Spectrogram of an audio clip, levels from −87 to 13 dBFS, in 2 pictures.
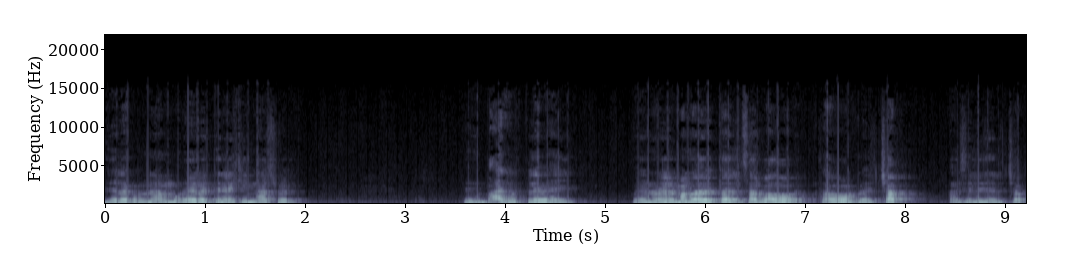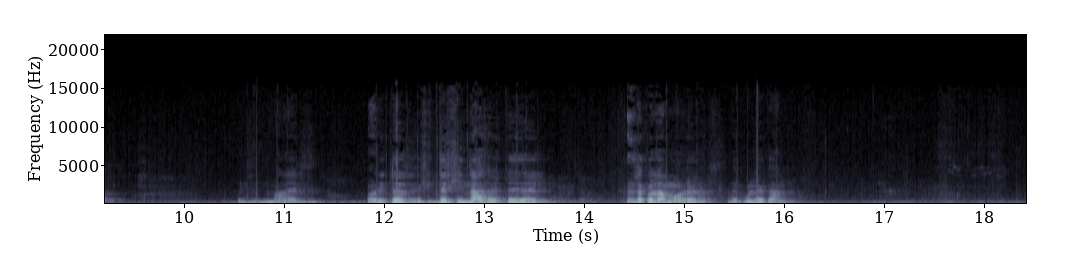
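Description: From 0.11 s to 18.33 s there are periodic USB or driver dropouts: every 0.1 s, around 10 ms drops to silence, giving a steady ticking under the sound.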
